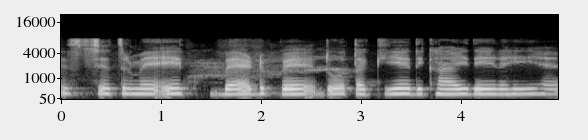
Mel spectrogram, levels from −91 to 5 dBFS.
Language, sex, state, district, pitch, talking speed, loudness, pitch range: Hindi, female, Jharkhand, Deoghar, 205 Hz, 145 wpm, -16 LUFS, 200-215 Hz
